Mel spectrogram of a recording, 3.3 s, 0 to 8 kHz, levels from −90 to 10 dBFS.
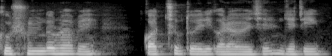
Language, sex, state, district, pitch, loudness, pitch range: Bengali, male, West Bengal, Dakshin Dinajpur, 135 Hz, -18 LUFS, 130-145 Hz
